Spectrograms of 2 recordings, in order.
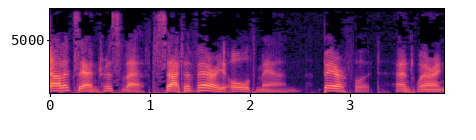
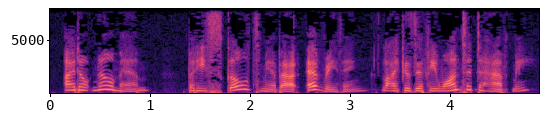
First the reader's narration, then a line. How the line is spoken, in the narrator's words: the poor child hid her hands under her apron and murmured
